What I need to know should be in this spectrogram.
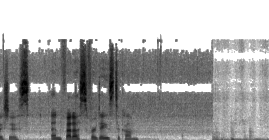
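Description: Fish sizzles in a hot frying pan.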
